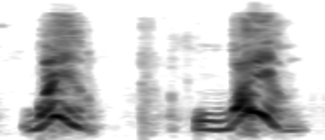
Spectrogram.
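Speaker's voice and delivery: overly loud shout. Paige flattens cupcake liners while being coached, overly loud exclamation. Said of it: "you can dial it back".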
